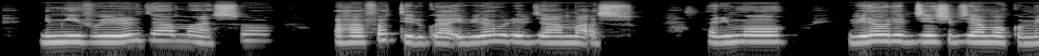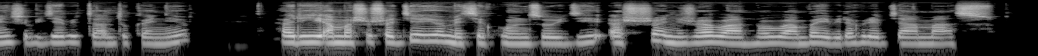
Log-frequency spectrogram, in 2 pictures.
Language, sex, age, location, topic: Kinyarwanda, female, 18-24, Kigali, health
